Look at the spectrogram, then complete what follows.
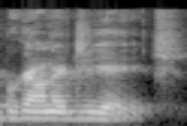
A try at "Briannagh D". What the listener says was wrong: GH is silent.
